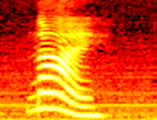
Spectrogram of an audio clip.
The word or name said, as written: nai4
